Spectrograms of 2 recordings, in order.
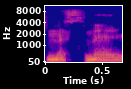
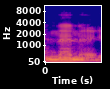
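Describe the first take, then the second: First: The middle h sound is a throaty, rasping h. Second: The middle h sound is a plain English h. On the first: The speaker calls it right. "it's Mehmed" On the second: The speaker calls it wrong. "it's not Mehmed"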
